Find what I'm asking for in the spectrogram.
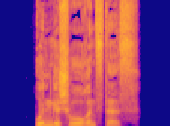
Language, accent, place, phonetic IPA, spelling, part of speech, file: German, Germany, Berlin, [ˈʊnɡəˌʃoːʁənstəs], ungeschorenstes, adjective, De-ungeschorenstes.ogg
- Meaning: strong/mixed nominative/accusative neuter singular superlative degree of ungeschoren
